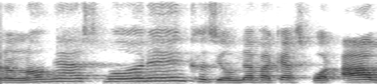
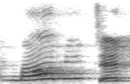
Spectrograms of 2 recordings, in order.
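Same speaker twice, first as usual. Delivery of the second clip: indignant; 13 semitones higher, 4 dB louder than usual. Retold or imitated. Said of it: "I was like".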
